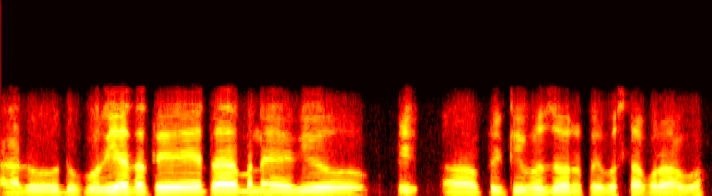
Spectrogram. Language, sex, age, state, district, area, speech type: Assamese, male, 30-45, Assam, Goalpara, urban, conversation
